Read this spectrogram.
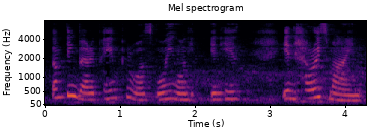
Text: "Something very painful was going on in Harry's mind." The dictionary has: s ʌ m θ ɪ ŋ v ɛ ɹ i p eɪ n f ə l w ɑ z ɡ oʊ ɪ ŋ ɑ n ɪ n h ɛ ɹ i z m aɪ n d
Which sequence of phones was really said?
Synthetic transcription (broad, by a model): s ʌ m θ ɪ ŋ v ɛ ɹ i p eɪ n f ə l w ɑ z ɡ oʊ ɪ ŋ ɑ n ɪ n h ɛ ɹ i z m aɪ n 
